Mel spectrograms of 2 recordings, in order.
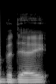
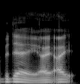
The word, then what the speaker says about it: bidet: It's a French word.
